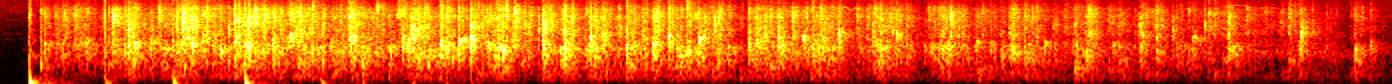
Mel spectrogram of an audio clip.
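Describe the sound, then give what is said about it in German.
An audience gives a warm 'Oase' applause welcoming those watching via livestream, with steady, dense clapping that starts with a few sharp individual claps and continues evenly for several seconds before gradually thinning out. “Und ich würde sagen, wir schicken einem wirklich einen herzlichen Oase-Applaus.”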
